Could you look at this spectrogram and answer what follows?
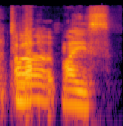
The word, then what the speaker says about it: Tamalpais: Tamal pies? – Tamaltize? Okay, great. – No, tamal pies. – One more time, you cut out. – Tamal pies? – Tamalapies? – Without the No? – tamal pies.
